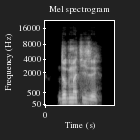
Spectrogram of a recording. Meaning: to dogmatize
- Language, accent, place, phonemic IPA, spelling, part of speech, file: French, France, Lyon, /dɔɡ.ma.ti.ze/, dogmatiser, verb, LL-Q150 (fra)-dogmatiser.wav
